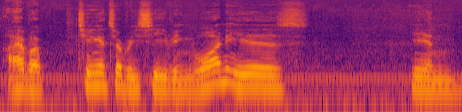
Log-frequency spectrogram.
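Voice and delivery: ordinary talk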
